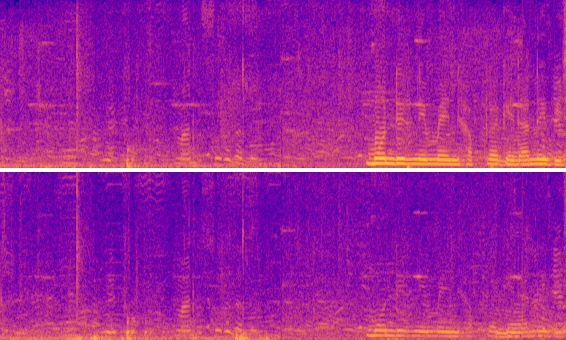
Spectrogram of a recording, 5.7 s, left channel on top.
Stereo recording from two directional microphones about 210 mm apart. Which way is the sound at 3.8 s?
45° left (ahead or behind).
